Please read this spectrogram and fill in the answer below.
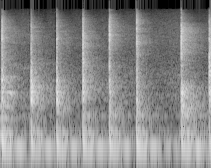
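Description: A metal meat tenderizer mallet pounding thin slices of beef on a wooden cutting board, in quick repeated blows of about four to five a second, tenderizing the meat.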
